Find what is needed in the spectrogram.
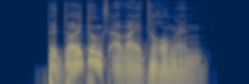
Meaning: plural of Bedeutungserweiterung
- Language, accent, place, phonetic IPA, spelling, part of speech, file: German, Germany, Berlin, [bəˈdɔɪ̯tʊŋsʔɛɐ̯ˌvaɪ̯təʁʊŋən], Bedeutungserweiterungen, noun, De-Bedeutungserweiterungen.ogg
